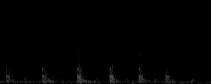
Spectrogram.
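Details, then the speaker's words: 2011 Mitsubishi RVR (Outlander Sport), front wheel rocked by hand: dull, even knocks about three a second from outer tie rod ends with a lot of play. The lower control arms also have some play, and the tie rod ends are being replaced. "but um the outer tie rods have got quite a bit of play so much that it's knocking"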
